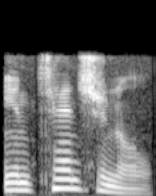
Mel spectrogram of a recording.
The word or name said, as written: intentional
